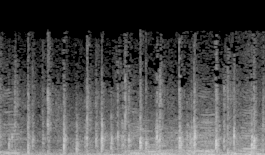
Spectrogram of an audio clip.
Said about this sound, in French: Cédric Villani, député de la majorité qui a aussi porté le dossier, essuie quelques huées, mais finalement. Applaudissez-le.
